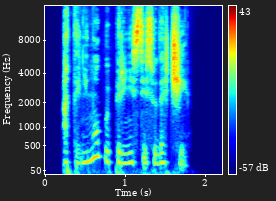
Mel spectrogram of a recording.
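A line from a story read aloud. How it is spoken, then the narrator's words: Quiet question. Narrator (Russian): спросил я тихо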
